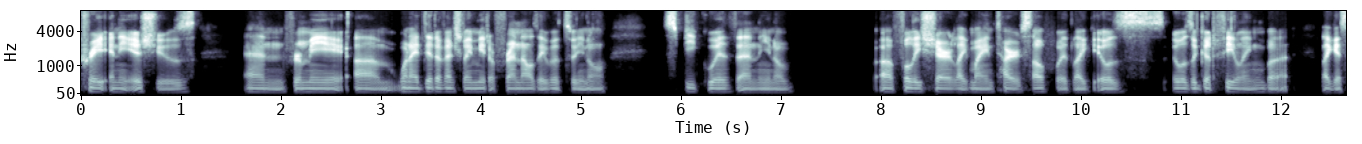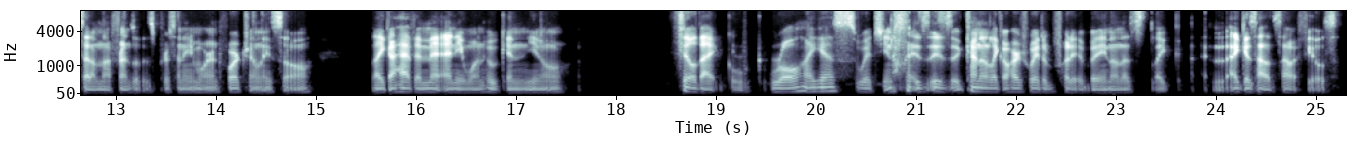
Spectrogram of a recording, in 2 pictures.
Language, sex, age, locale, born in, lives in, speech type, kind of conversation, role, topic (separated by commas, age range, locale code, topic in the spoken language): English, male, 25-29, en-US, United States, United States, conversation, unstructured, none, Have you ever felt like you had to hide who you are?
